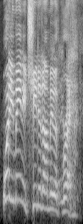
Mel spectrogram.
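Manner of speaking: high, indignant mock quarrel; mock outrage. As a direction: act out a jealous partner on the phone. Acts out the phone argument.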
